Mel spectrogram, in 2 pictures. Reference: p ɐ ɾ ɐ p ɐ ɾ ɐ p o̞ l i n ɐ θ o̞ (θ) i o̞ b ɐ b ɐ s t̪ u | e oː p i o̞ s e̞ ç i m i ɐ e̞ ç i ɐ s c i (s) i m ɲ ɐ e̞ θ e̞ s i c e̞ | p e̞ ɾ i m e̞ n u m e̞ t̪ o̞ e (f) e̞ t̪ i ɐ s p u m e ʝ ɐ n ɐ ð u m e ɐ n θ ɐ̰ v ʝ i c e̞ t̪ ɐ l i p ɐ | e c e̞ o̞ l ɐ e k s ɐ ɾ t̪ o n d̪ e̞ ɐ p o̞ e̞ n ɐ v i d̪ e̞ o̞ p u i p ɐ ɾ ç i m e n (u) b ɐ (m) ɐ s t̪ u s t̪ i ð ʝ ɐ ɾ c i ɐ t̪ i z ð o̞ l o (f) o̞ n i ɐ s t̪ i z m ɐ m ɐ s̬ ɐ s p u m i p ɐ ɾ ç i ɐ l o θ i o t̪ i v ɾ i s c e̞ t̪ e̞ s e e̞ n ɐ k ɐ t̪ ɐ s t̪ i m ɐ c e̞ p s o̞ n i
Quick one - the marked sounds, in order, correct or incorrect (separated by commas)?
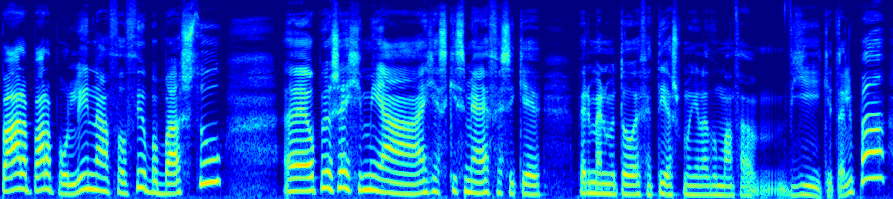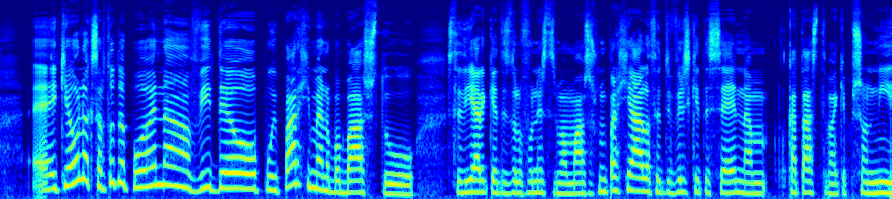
correct, correct, correct, incorrect, incorrect, correct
